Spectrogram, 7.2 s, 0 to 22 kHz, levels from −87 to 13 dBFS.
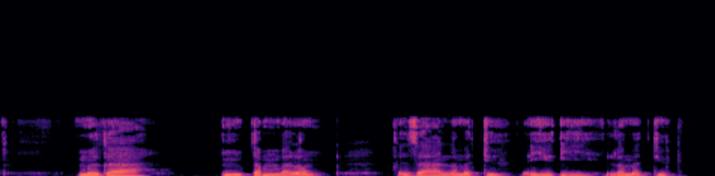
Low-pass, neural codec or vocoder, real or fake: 7.2 kHz; codec, 16 kHz, 16 kbps, FreqCodec, smaller model; fake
